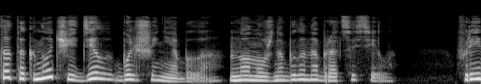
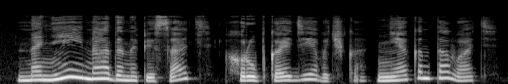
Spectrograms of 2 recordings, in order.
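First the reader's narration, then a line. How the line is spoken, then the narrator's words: Tender singsong. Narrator (Russian): В самом конце вагона кто-то ласково пропел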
